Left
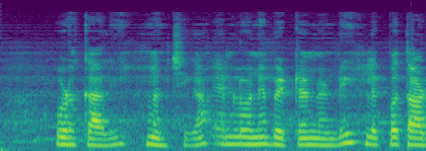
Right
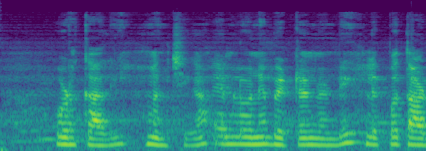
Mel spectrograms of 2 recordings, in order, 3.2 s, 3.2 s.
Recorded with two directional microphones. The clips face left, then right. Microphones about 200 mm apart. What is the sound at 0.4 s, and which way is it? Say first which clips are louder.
Speech: left 4 dB; 55° left (ahead or behind).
